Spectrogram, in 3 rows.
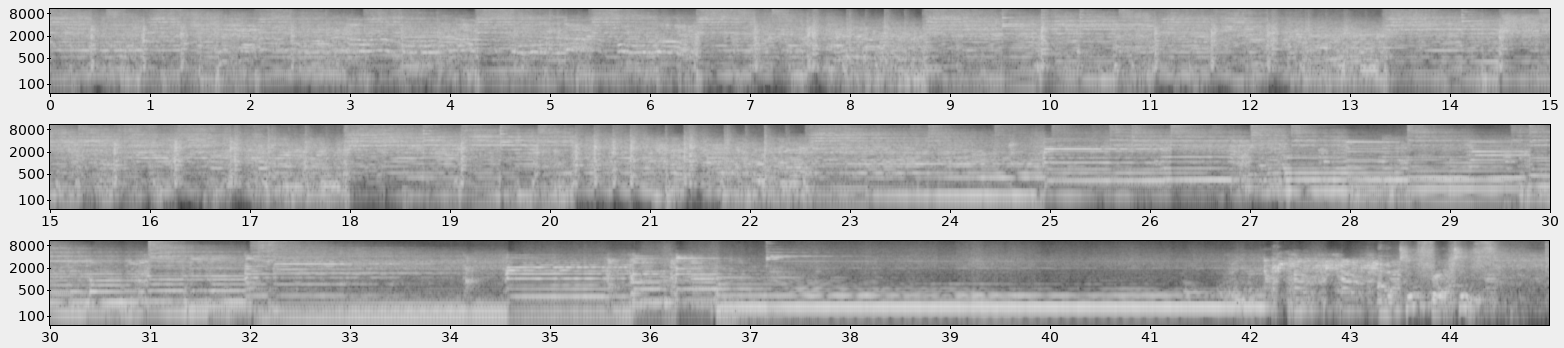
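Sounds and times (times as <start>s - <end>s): drum kit: 0.0s - 44.9s
electric guitars: 0.0s - 44.9s.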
